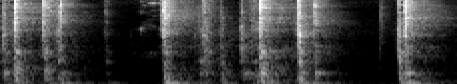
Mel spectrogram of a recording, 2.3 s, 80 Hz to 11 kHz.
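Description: Bolt of a 22 LR rimfire benchrest rifle action being worked by hand, a series of sharp metallic clicks and slides as it opens and closes. Its closing cam and lug timing have just been blueprinted, and it cycles smooth as butter.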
